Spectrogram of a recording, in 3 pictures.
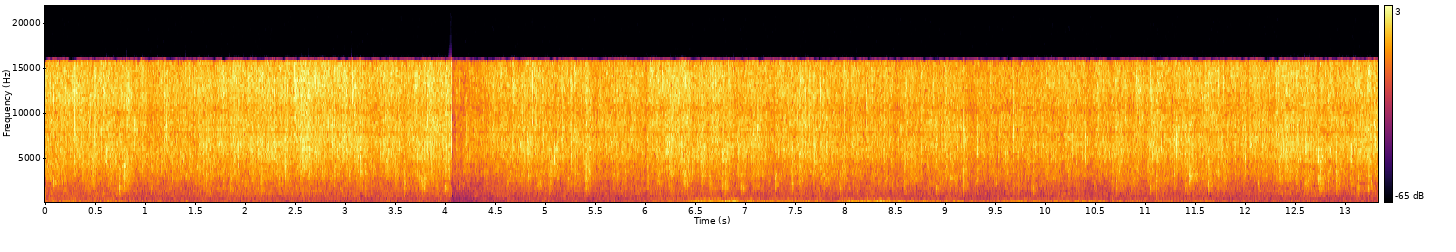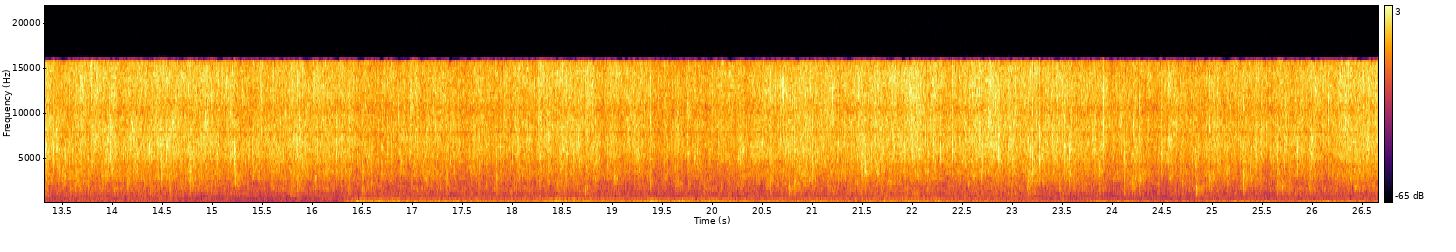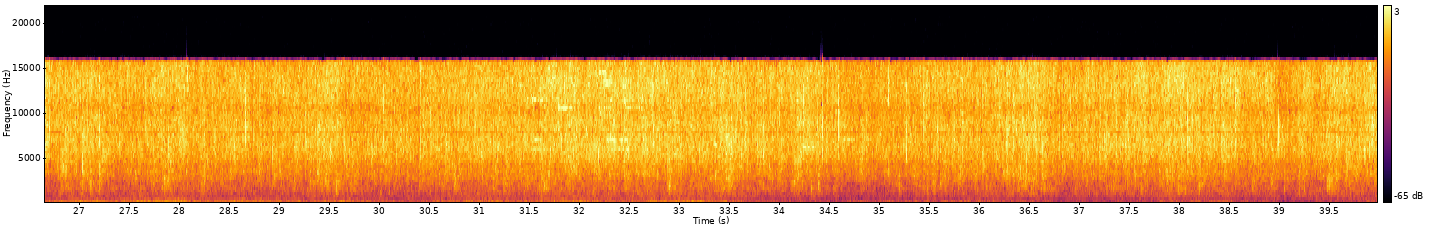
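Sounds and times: steady rain: 0:00.0 - 0:39.9
thunder rumbling: 0:16.3 - 0:30.0.

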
